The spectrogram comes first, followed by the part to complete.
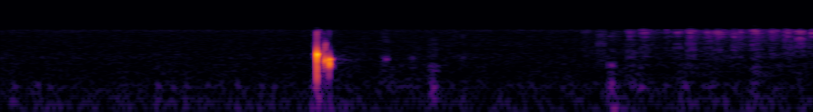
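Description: Near silence, broken by one short sharp click about one and a half seconds in. A faint patter of computer keyboard typing starts near the end.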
